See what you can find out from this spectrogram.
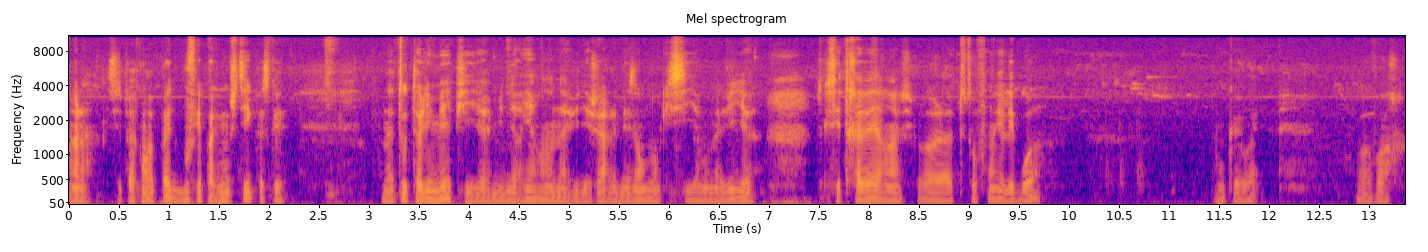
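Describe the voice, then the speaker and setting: A soft-spoken, somewhat breathy voice with a dark, mellow tone, a fairly quick pace, fairly even intonation and long, frequent pauses. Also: man, very deep, low pitch for a man. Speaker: sailing vlogger. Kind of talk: vlog narration. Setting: outdoors at night in a marina. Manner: casual, hesitant. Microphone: far from the mic.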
